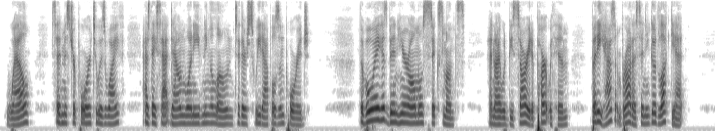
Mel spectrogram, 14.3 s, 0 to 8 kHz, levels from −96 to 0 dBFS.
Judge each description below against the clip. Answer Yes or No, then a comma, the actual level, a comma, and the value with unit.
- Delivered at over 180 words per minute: Yes, average, 200 wpm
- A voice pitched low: No, medium, 185 Hz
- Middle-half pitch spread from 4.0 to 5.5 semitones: No, average, 2.9 semitones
